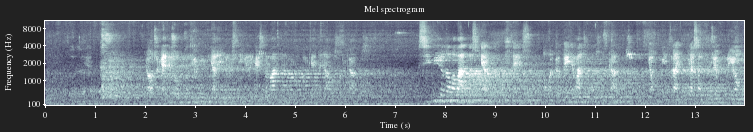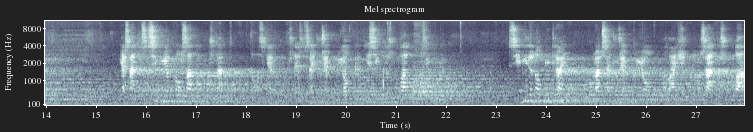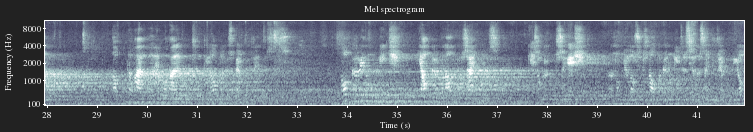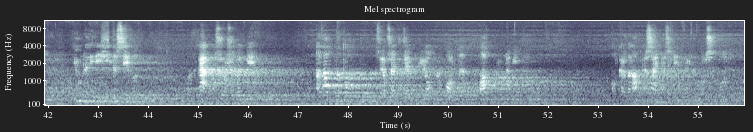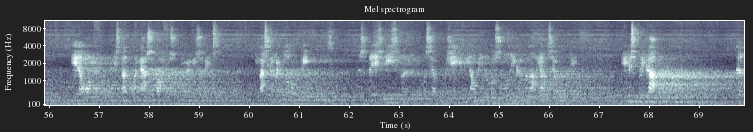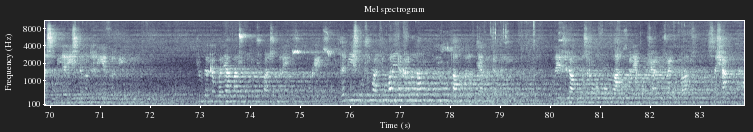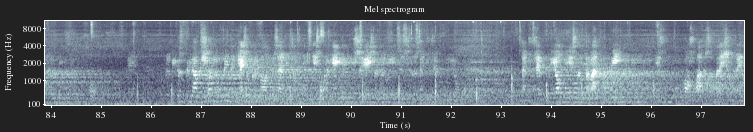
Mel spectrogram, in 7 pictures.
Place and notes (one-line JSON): {"title": "Santa María del Mar", "date": "2011-01-26 11:53:00", "description": "Inside the Catherdral. A man explaining the meaning and history with a microphone. Tourists all over the space.", "latitude": "41.38", "longitude": "2.18", "timezone": "Europe/Madrid"}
